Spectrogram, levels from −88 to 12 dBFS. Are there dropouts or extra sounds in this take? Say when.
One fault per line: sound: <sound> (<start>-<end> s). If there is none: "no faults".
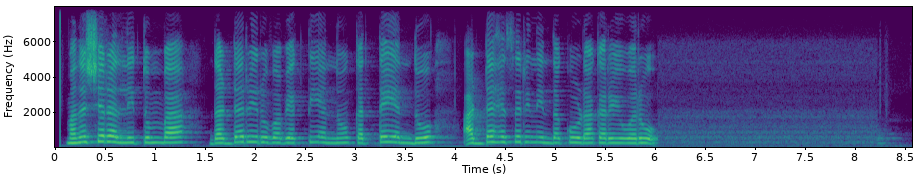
no faults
